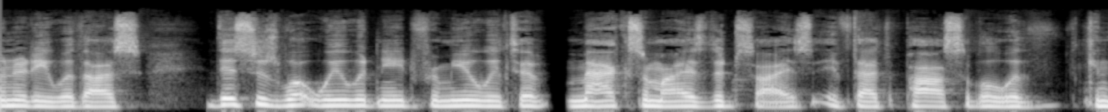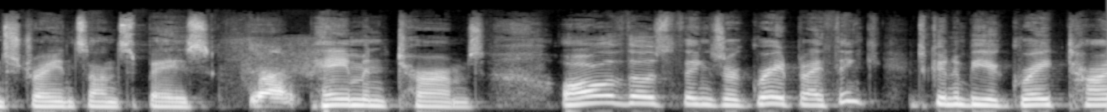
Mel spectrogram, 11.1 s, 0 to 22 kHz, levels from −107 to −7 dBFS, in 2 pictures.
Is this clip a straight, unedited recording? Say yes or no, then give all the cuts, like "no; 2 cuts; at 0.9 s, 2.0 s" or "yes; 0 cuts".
no; 3 cuts; at 1.0 s, 2.5 s, 3.7 s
